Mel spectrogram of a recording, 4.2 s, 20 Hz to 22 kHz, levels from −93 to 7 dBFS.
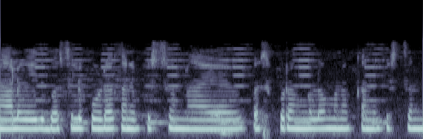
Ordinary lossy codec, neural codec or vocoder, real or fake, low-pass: none; none; real; 7.2 kHz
